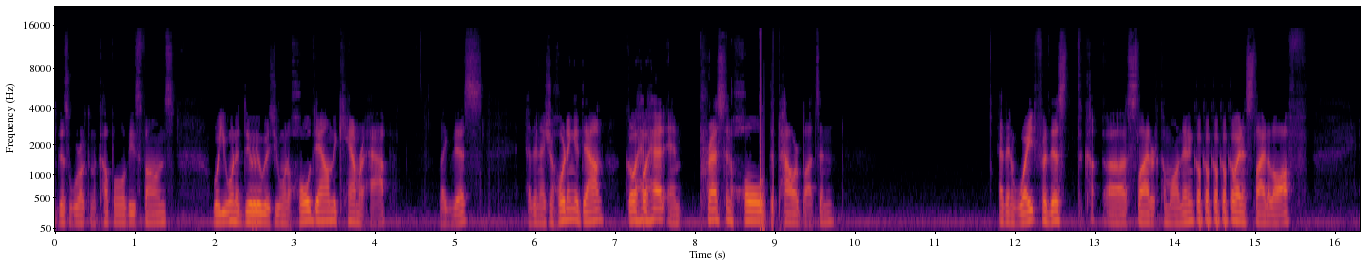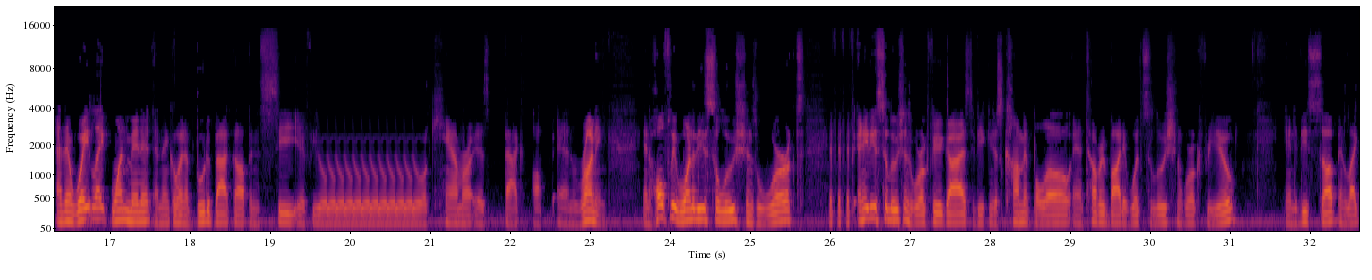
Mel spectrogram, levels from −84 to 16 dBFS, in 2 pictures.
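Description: Repeated frames at 2.46 to 2.55 s, where a 42.7 ms block was written twice more, give a quick double stutter. Processor overload crackle at 5.31 to 5.65 s follows, as the processor missed a handful of tiny buffers of a few milliseconds each and filled them with stale audio, leaving a short gritty tear. At 7.35 to 7.48 s, a 128 ms block plays once more, adding a single repeat. Overload crackle returns at 8.82 to 9.13 s with around twenty missed buffers, a denser crackle. Repeated 106.7 ms blocks then stutter at 14.30 to 14.73 s (four extra plays), at 19.70 to 20.87 s (eleven extra plays, a long machine-gun loop adding 1.17 s), and at 26.06 to 26.27 s (two extra plays).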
